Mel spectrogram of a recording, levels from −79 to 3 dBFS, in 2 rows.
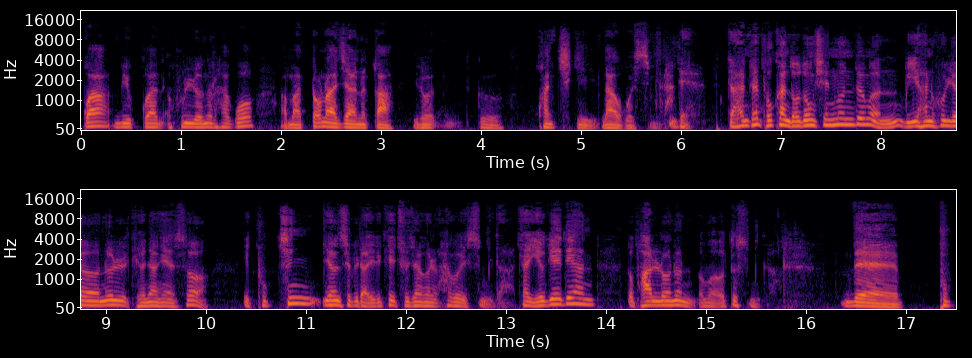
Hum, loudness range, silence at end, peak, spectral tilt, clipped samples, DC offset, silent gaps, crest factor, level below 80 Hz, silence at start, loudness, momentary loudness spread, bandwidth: none; 4 LU; 0.05 s; -8 dBFS; -6 dB/octave; under 0.1%; under 0.1%; none; 20 dB; -50 dBFS; 0.05 s; -28 LUFS; 13 LU; 15 kHz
